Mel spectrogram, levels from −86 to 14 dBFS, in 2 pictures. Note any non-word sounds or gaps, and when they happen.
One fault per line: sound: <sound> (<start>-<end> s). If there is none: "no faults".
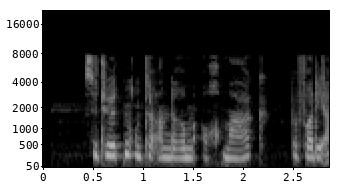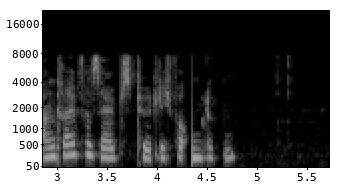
sound: dropout (4.3-4.4 s)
